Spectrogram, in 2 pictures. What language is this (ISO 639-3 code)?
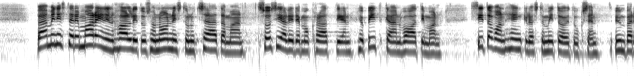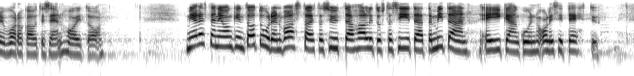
fin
